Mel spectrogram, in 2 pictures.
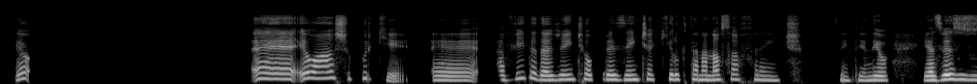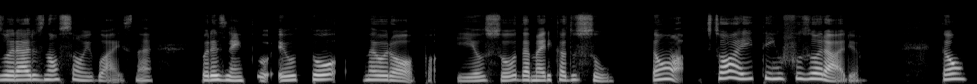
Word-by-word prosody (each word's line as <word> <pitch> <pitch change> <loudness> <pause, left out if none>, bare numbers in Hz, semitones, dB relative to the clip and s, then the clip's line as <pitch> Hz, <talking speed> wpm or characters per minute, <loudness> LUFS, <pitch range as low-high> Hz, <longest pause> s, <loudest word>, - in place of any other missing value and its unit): Eu - - -3 2.2
É, 255 -1 +1
eu 280 +3 +3
acho, 285 -1 0
porque, 285 +5 -9 0.3
eh, 190 -2 -1 0.2
a 215 - -5
vida 275 +7 -4
da 205 -2 +2
gente 225 +3 -2
é - - +2
o - - -1
presente, 220 0 -1
é - - -1
aquilo 230 +1 -2
que - - -23
tá 225 - -2
na 215 - +2
nossa 220 +3 -1
frente. 200 -4 -7 0.3
Você - - -11
entendeu? 195 +1 -1 0.3
E, 195 - +1
às 195 0 +4
vezes, 225 0 +5
os 210 - -1
horários 210 0 +5
não 220 0 +2
são 220 -3 -3
iguais, 180 -1 -7
né? 185 - -5 0.5
Por 200 - +2
exemplo: 185 -5 +3
eu 195 +3 +2
estou 220 +2 +3 0.2
na 210 +1 0
Europa 195 -6 +1 0.2
e 160 0 -6
eu 175 +3 -1
sou 185 +1 -1
da 200 -1 +2
América 195 +1 +1
do 210 - -3
Sul, 165 -7 -4 0.4
então, 240 +3 +3
ah, - - 0 0.3
só 280 +1 +5
aí 265 -2 +3
tem 265 -2 0
o 265 - 0
fuso 255 +1 -2
horário. 245 -7 +3 0.8
Então 250 +2 +4
215 Hz, 165 wpm, -25 LUFS, 195-235 Hz, 2.2 s, vezes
